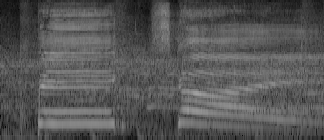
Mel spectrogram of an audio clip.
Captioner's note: crowd cheering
